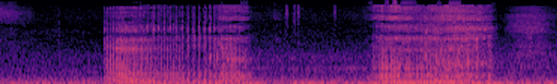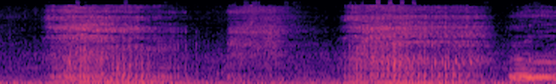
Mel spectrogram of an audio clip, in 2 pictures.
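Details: Snoring: loud, rough, rattling snores on each breath in, about four in under six seconds, with quieter pauses between.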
